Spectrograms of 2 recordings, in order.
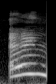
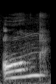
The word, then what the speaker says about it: Aang: That is not Aang. That is not Aang at all. That is Ong, not Aang, okay?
